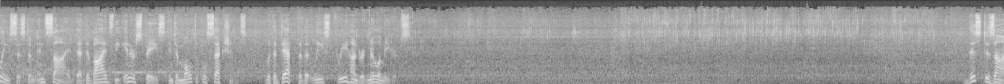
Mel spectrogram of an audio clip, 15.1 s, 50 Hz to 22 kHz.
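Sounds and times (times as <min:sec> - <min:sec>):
steady rushing noise: 0:00.0 - 0:06.2
faint steady hum: 0:00.0 - 0:15.0.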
